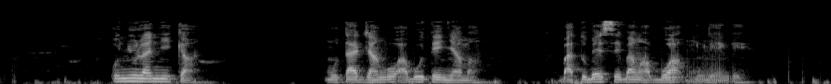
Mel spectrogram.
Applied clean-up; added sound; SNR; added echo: none; none; none; none.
